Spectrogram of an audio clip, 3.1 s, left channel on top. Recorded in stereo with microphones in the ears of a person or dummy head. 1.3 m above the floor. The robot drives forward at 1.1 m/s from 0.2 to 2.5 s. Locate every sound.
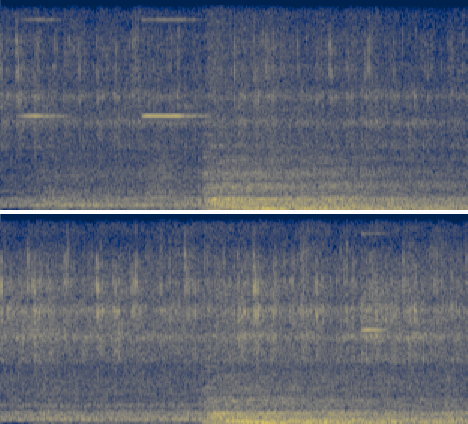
1.3 s an explosion: 70° left (ahead or behind), 2 m; by 3.1 s 45° left (ahead or behind), 2.5 m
